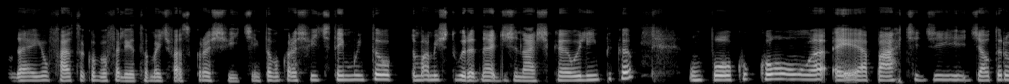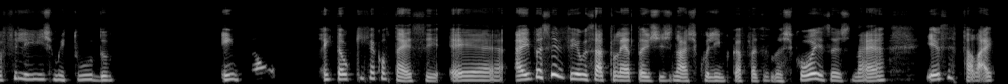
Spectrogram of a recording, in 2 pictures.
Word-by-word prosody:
daí 180 +2 -1
eu 195 - -2
faço, 175 -2 -1
como 185 -2 -4
eu - - 0
falei, 170 -2 -2
atualmente 170 +1 -5
eu - - -10
faço - - -3
Crossfit, 175 -6 -3
então 180 +2 -3
o 180 - -5
crossfit 200 +2 -3
tem 210 - +2
muito 215 +1 +1 0.2
uma 200 +2 -1
mistura, 210 -3 +1
né, 185 -1 +3
de 185 - -7
ginástica 175 +1 0
olímpica, 220 - 0 0.5
um 200 0 -2
pouco 210 +3 +1
com, 235 -2 +2 0.2
eh, 100 - +4
a 200 - +2
parte 195 +1 0
de 210 0 -5
de 195 +1 -3
halterofilismo 225 +3 -2
e 200 - -4
tudo. 205 -2 -4 1.1
Então, 230 +2 -1 0.7
então 235 +1 +3
o - - -5
que 270 +4 -11
que 280 - -2
acontece? 170 - 0
Eh, 190 0 +1
aí 215 +4 +6
você 345 - +4
vê 255 -6 +4
os 225 -2 +2
atletas 180 -2 +3
de 175 - 0
ginástica 175 -1 0
olímpica 170 -1 -2
fazendo 165 +1 -7
as 155 -2 -2
coisas, 200 -6 +3
né, 175 +2 +2 0.4
e - - +5
aí 230 - +5
você 315 - -6
fala: - - +3
"Ai, - - +4
195 Hz, 165 wpm, -25 LUFS, 180-220 Hz, 1.1 s, aí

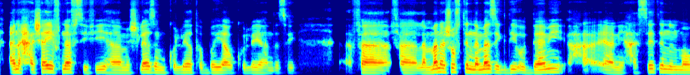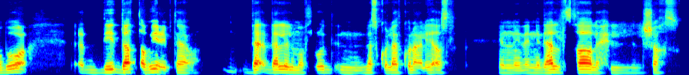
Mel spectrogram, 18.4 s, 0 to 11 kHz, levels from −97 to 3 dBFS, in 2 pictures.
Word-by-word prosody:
أنا 135 +1 +3
ه - - +6
شايف 145 +1 +4
نَفْسي 140 -3 0
فيها، 120 -1 -4
مش 115 0 -6
لازم 135 -3 0
كليّة 120 +2 -6
طبّية 120 0 -5
أو 115 -1 -1
كليّة 115 0 -9
هندسية، 110 0 -15 0.8
ف - - -4 0.4
ف 120 - -7
لمّا 115 +3 +3
أنا 160 - +3
شُفت 160 0 -1
النماذج 140 +1 +4
دي 135 +2 -7
قدّامي 130 +6 0
ح - - -6 0.2
يعني 115 -1 -3
حسّيت 150 0 -5
إن 140 -3 -2
الموضوع 125 - 0 0.8
آآ، - - -7
دي 125 +2 -2
ده 135 +1 +8
الطبيعي 140 - 0
بتاعه، 345 - -7 0.6
ده 125 - +4
ده 130 - +1
اللي 135 +1 +2
المفروض 125 +2 -8
إن 120 -2 -14
الناس 125 +1 -6
كلّها 125 +1 -3
تكون 125 -1 -6
عليه 115 +1 -2
أصلًا، - - -10 0.6
إن 110 0 -9
إن 115 -1 -9
ده 130 +2 +6
لصالح 135 -1 +4
الشخص. 115 -1 -7
125 Hz, 145 wpm, -22 LUFS, 115-135 Hz, 0.8 s, ده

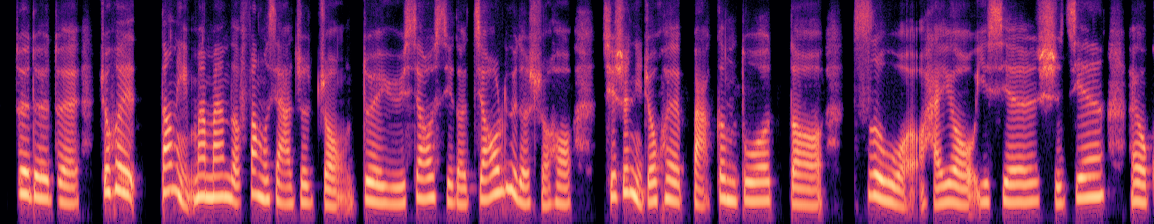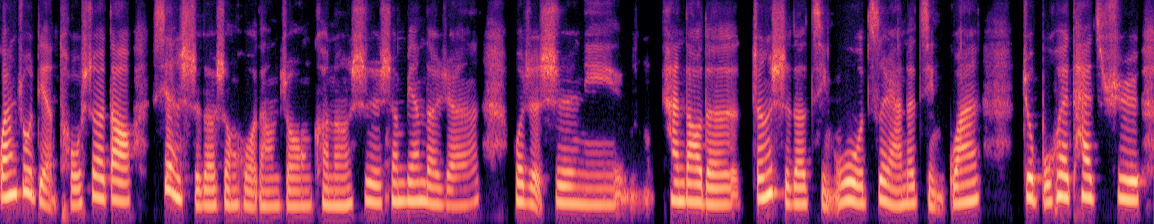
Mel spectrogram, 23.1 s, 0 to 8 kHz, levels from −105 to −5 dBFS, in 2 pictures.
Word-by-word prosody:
对 285 -2 +5
对 245 -3 +4
对， 195 -3 -2 0.2
就 305 - +3
会 305 -5 +4 0.2
当 320 +1 +4
你 270 - +1
慢 250 +1 +3
慢 250 +1 +4
地 210 -5 +1
放 245 +2 +1
下 205 -5 -2
这 195 0 -3
种 170 -5 -3
对 205 -4 +3
于 180 0 -3
消 235 +4 0
息 210 -4 -3
的 180 -2 -3
焦 225 +10 +1
虑 320 -1 +2
的 185 -3 0
时 165 -4 -6
候， 180 0 -3 0.3
其 255 - -1
实 305 +4 +2
你 275 -5 +4
就 205 +1 +1
会 215 -2 0
把 185 -5 -2
更 225 -3 +1
多 210 0 +1 0.2
的 170 -2 0 0.3
自 265 -3 +2
我， 200 -7 +3 0.2
还 175 +1 -2
有 190 -3 +1
一 200 - -4
些 200 0 +1
时 185 -3 -1
间， 245 +5 +2 0.2
还 210 - -2
有 195 -2 +4
关 250 +7 +4
注 300 -1 +1
点 200 -9 -3
投 170 0 -4
射 240 +4 0
到 215 -2 +3 0.2
现 315 -8 +2
实 165 - -2
的 165 0 -1
生 170 -1 -3
活 160 -4 -4
当 160 0 -6
中。 160 0 -5
可 170 - -5
能 165 +2 -3
是 200 0 -1
身 205 0 -2
边 210 0 +1
的 185 -3 -2
人， 170 +4 -8 0.3
或 205 - +1
者 180 -3 -2
是 190 -2 -1
你 170 +2 -6 0.4
看 215 -2 +1
到 200 -1 +3
的 175 -1 -1
真 245 +4 +4
实 285 -10 -1
的 180 -1 +1
景 180 - -3
物， 200 -1 +3
自 220 +4 +1
然 170 -3 -2
的 180 +1 -1
景 240 +4 -3
观， 195 +4 +1 0.4
就 245 -2 +4
不 210 -4 -2
会 255 +3 +4
太 245 +1 +2
去， 225 -2 +1
205 Hz, 220 characters per minute, -20 LUFS, 180-235 Hz, 0.4 s, 对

